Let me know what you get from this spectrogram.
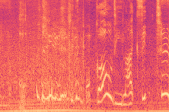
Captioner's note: laughing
